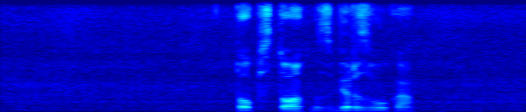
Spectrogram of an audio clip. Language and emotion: Russian, neutral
